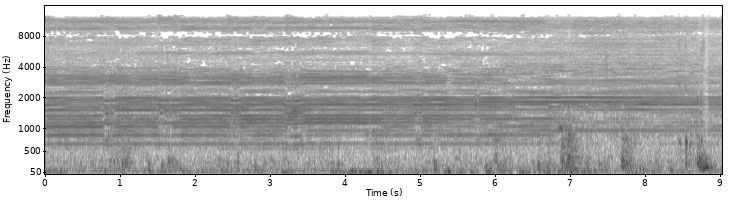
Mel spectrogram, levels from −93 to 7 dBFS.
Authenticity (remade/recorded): recorded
